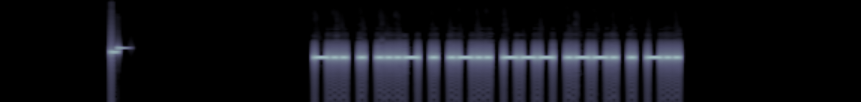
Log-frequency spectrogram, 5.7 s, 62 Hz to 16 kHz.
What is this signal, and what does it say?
Morse code, heard as a keyed tone, about 40 wpm, 700 Hz. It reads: DEVELOPED
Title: ED Suffix - Top 100 Words with Base Words 40wpm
